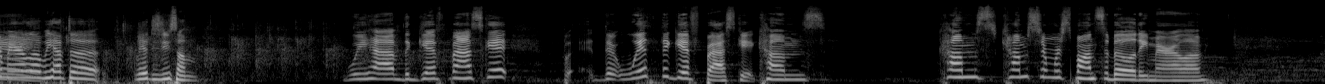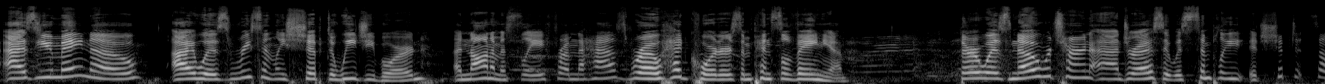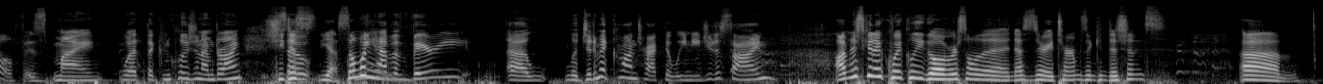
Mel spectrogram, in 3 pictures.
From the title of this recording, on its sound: (LIVE SHOW)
